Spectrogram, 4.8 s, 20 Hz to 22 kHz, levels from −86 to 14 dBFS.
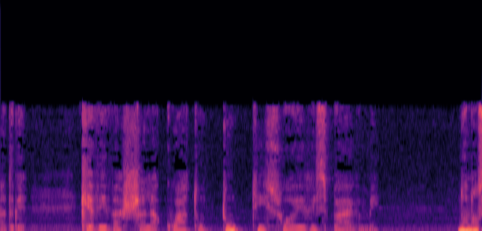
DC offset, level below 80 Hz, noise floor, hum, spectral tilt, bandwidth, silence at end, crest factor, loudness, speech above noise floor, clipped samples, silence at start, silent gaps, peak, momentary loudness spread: under 0.1%; -62 dBFS; -54 dBFS; none; -4 dB/octave; 12.5 kHz; 0 s; 20 dB; -27 LUFS; 26 dB; under 0.1%; 0 s; none; -6 dBFS; 19 LU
